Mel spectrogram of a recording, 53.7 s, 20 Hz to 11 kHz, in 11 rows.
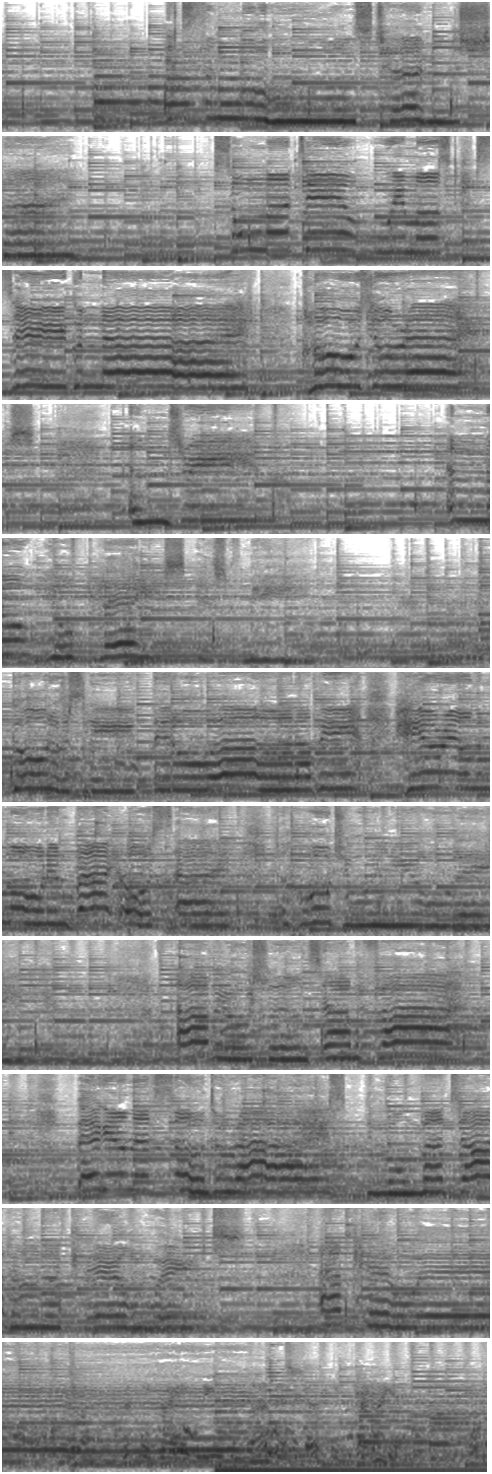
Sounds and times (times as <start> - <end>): Lullaby: 24.3 - 52.0.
